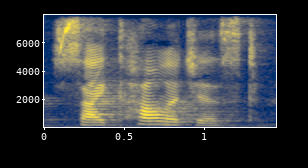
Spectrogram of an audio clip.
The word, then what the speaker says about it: psychologists: it in this word the P is silent when you see a P and s together it's gonna be silent and the CH is pronounced like a K this is the word psychologists find it in your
